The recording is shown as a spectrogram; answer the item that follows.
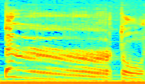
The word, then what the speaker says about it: Berto: last week against Andre Berto see that's like a way better name to say if you're Bruce Buffer the announcer guy Andre Berto see you got to really roll that R if you can um you know but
